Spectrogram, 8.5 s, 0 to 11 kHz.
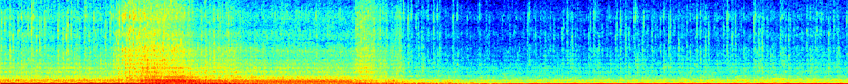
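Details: Mopar 383 V8, mufflers off, about 900 rpm idle: loud open-pipe rumble, a quick blip, then a steady, even idle. No ticking or knocking, healthy.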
